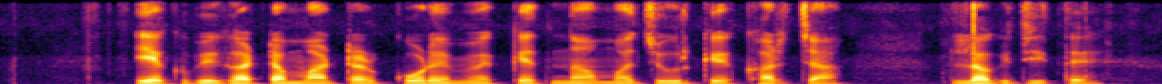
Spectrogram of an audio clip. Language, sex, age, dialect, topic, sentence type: Magahi, female, 36-40, Central/Standard, agriculture, question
